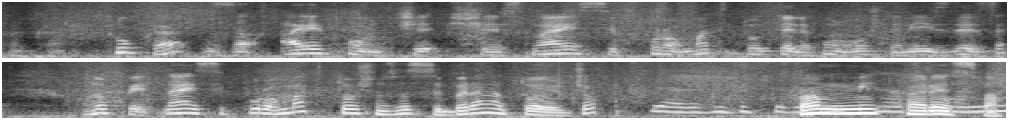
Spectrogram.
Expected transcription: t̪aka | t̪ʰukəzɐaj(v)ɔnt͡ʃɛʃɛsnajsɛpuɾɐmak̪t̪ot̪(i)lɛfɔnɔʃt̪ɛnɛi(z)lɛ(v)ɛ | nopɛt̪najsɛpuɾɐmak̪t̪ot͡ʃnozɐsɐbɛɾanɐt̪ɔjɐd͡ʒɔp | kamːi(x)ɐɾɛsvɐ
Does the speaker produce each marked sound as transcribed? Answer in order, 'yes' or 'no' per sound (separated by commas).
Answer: no, no, yes, no, yes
